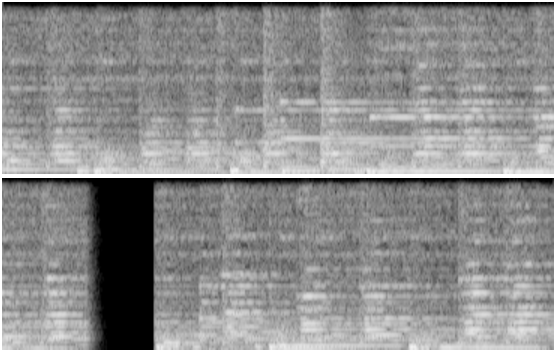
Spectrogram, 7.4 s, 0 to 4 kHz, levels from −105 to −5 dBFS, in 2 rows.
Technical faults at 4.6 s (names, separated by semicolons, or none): call audio freeze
